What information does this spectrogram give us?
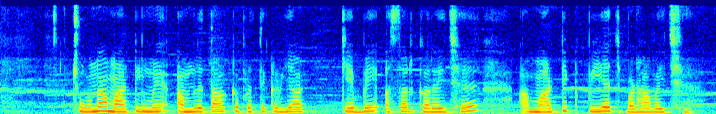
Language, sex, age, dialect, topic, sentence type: Maithili, female, 25-30, Eastern / Thethi, agriculture, statement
